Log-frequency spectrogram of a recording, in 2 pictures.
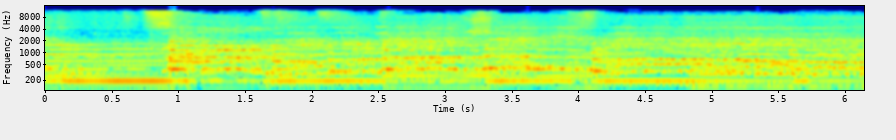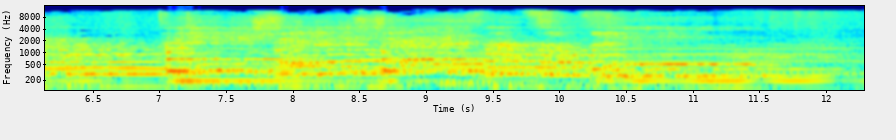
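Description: A choir singing Christian worship music in long held chords, with short breaks between phrases.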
